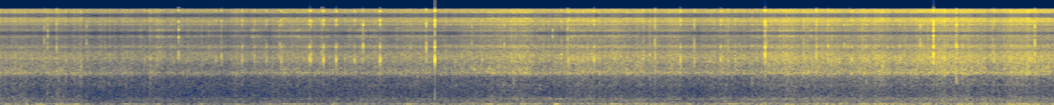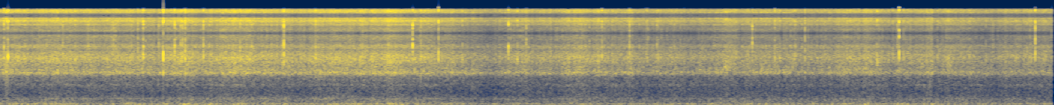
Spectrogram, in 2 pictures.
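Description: Steady rush of wind over a GoPro camera's microphone and skis running fast over snow on a downhill descent, with scattered short clicks and knocks.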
